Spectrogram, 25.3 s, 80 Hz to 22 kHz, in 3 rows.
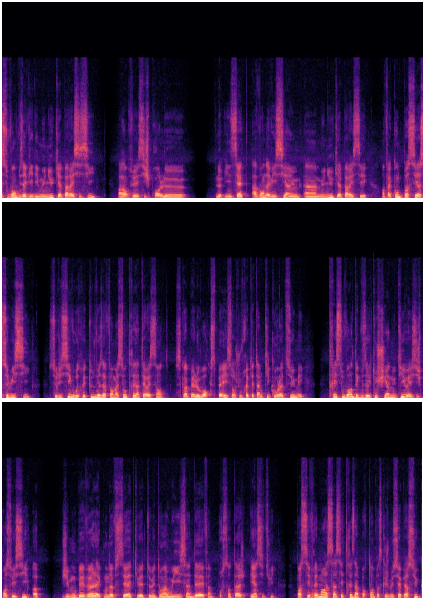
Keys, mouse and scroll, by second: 4.3 click, 9.0 click, 16.5 click, 19.1-24.9 drag.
